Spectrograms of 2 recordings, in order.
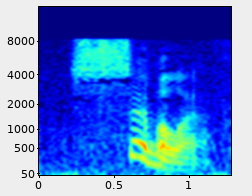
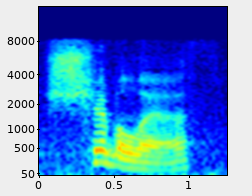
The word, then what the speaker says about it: Shibboleth: And they say, "Well, okay, say the word Shibboleth." They say, "No problem. Sibboleth." And if they couldn't say Shibboleth, and they could only say Sibboleth, not the sh, but the s, well, then they were not from Gilead, because Gilead, they could say it right, and Shibboleth just basically means a flowing stream.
